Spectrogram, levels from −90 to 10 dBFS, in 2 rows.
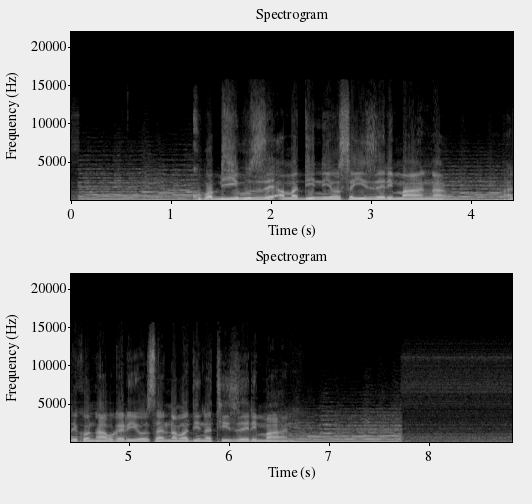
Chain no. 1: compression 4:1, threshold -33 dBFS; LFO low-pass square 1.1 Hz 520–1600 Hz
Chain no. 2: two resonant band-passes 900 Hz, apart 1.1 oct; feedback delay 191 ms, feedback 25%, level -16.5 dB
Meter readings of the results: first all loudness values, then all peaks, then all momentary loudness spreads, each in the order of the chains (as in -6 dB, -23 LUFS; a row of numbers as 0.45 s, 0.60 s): -34.5 LUFS, -38.5 LUFS; -19.5 dBFS, -17.5 dBFS; 8 LU, 15 LU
